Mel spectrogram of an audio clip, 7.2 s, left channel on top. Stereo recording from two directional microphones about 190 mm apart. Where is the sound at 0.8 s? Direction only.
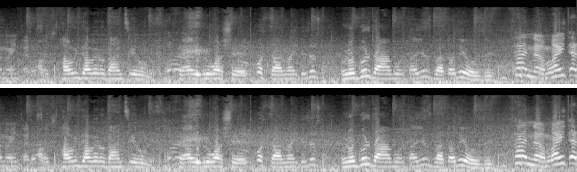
15° left (ahead or behind).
